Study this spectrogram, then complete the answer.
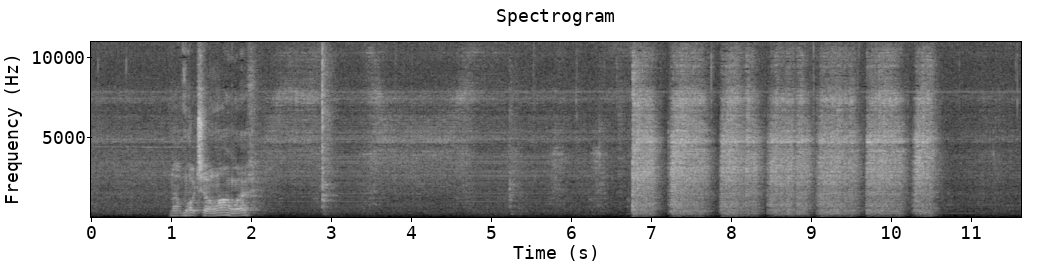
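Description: Bursts of a radio station's sound come through briefly from the radio.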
